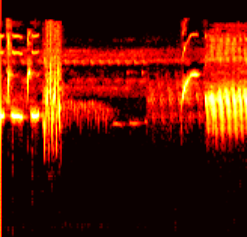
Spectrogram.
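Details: Canary song for teaching young birds: a few loud clipped notes and a short rattling burst, a faint fading trill, then a rising note and a bright buzzing trill.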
